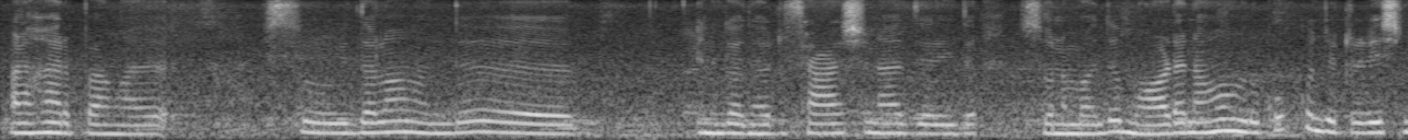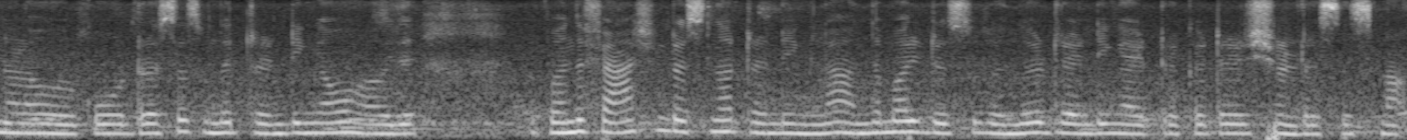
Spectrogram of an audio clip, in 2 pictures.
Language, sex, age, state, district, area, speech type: Tamil, female, 18-30, Tamil Nadu, Sivaganga, rural, spontaneous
